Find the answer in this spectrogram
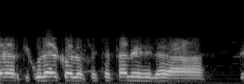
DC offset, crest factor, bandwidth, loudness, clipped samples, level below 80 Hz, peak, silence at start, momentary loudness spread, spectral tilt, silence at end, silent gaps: under 0.1%; 12 dB; 4.7 kHz; -23 LUFS; under 0.1%; -62 dBFS; -10 dBFS; 0 s; 9 LU; -7.5 dB/octave; 0 s; none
